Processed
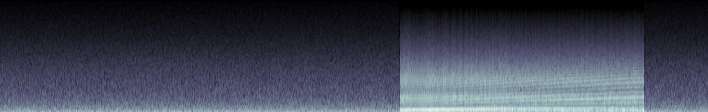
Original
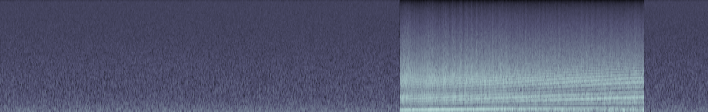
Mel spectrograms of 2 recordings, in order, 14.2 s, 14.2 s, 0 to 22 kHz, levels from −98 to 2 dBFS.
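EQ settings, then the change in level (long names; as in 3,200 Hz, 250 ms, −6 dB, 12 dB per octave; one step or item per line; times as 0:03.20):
spectral tilt −4 dB per octave
high-shelf EQ 2,700 Hz −11 dB
0.0 dB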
